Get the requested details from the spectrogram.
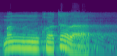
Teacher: Ikhfa'nya adalah ikhfa ab'ad, yaitu membaca nunnya disamarkan dengan dominan berdengung mendekati eng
